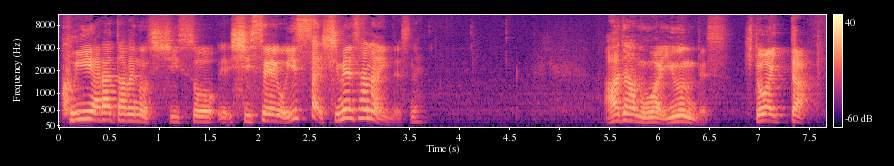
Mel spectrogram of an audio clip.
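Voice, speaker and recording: Lively high-voiced man preaching. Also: measured pace. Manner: conversational preaching full of rhetorical questions; tags sentences with a trailing "this". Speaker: pastor. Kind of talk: sermon.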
